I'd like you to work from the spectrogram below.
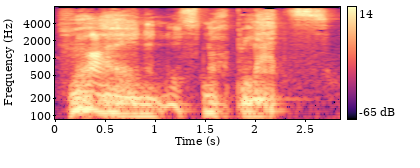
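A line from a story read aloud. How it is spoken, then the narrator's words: Bear's growl. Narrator (German): knurrte der Bär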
